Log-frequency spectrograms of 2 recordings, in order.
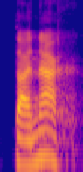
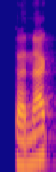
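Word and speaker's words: Tanakh: Testamento o Biblia hebrea esto se llama tanaj como suena O puedes escribirlo al final con una k tanaj o tanaj ya tanak es más correcto pero la pronunciación al español llega como tanaj ya porque son tres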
